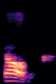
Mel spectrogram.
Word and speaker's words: talk: කතා කරනවා talk. කතා කරනවා talk. මේ L එක මෙතෙන්දී L එක silent ආ. talk නෙමෙයි talk. L එක pronounce කරන්නේ නැහැ.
